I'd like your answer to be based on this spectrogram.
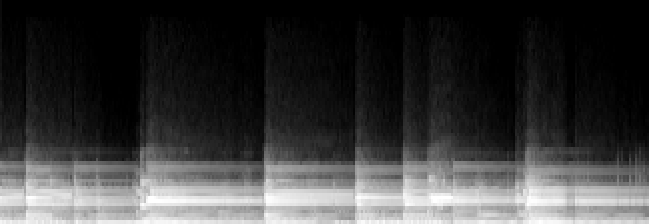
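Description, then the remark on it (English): Overdriven electric guitar chords played through a Vox amp with the guitar's volume knob rolled back, struck one after another and left to ring, with a thin, boxy, telephone-like tone lacking body. No one speaks over the playing. “They get really thin and almost like this telephony like effect.”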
